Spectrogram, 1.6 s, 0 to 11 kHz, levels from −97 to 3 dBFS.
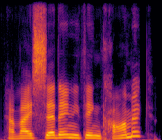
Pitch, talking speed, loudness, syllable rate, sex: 210 Hz, 185 wpm, -17 LUFS, 5.8 syllables/s, female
